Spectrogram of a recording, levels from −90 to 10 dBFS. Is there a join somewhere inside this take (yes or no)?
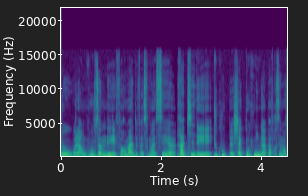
yes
